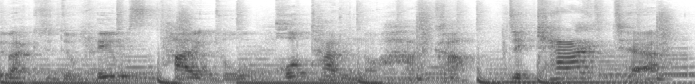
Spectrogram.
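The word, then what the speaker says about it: 火垂るの墓: However, let's take a closer look at the Japanese title, Hotaru no Haka, pronounced Hotaru no Haka.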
